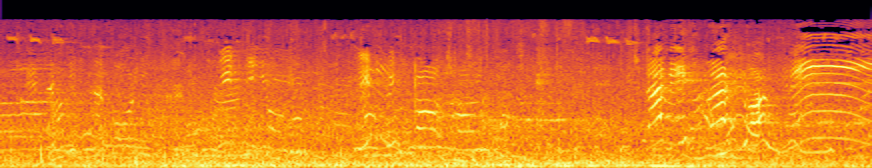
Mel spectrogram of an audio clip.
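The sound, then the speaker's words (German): Children playing on a lawn, a whole group out with their teacher, many high young voices shouting, calling and chattering over one another in a lively jumble, with louder excited bursts toward the end. “Dafür ist eine ganze Traube von Kindern mit ihrem Kinski-Lehrer auftaucht. Sie haben den Rasen genauso bespielt”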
